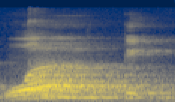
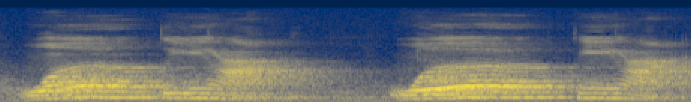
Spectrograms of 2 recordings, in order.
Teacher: Huruf ain sukun maka tampak di sini sifatnya yaitu tawassut, ya, ada suara yang mengalir, tidak tertahan sebagaimana huruf hamzah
